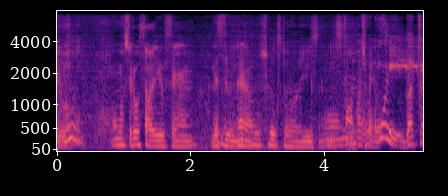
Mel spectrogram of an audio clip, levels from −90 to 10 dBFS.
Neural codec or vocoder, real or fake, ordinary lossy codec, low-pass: codec, 44.1 kHz, 2.6 kbps, SNAC; fake; none; 7.2 kHz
